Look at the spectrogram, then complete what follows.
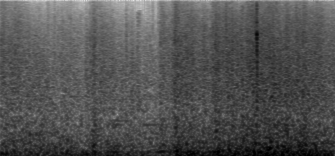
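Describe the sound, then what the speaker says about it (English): Artillery firing in the Napoleonic-era game Master of Command, a dense, continuous rumble of distant cannon fire and battle noise with no clear separate shots. "And unlimber the artillery so they will shoot."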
